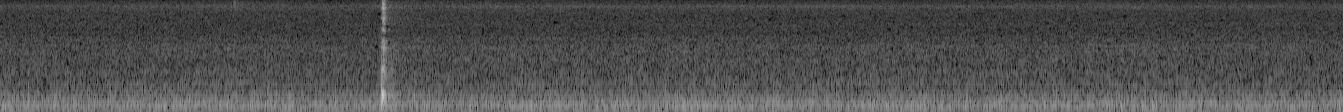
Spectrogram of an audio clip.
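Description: A single sharp, brief hiccup against quiet room noise.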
